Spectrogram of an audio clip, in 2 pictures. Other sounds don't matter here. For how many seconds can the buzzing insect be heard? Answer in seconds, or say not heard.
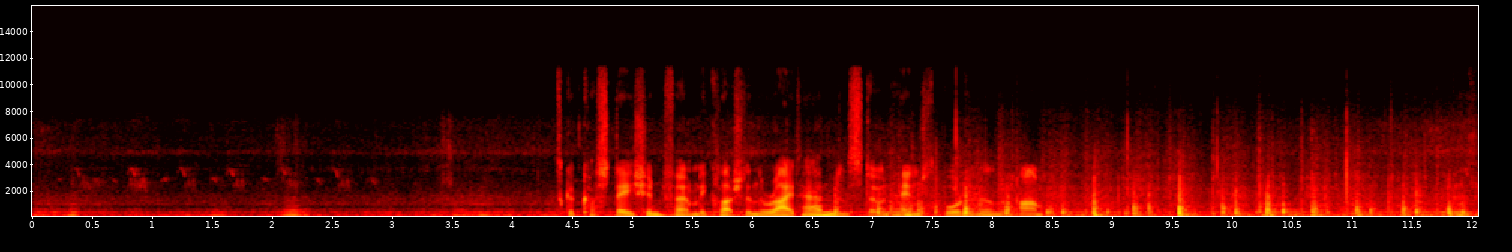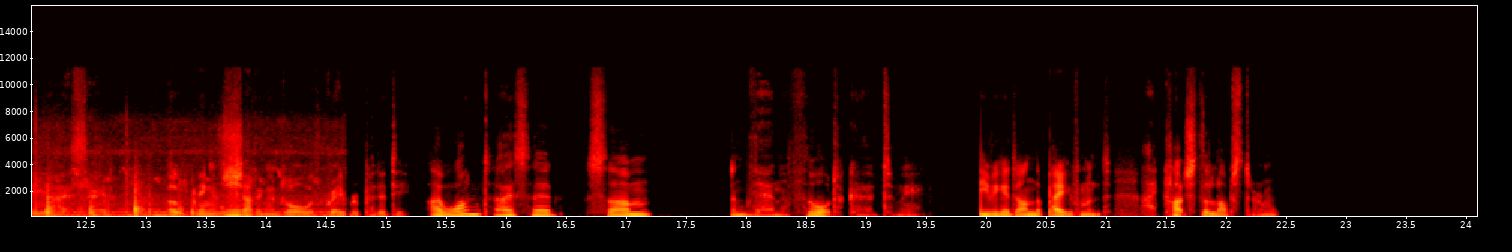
14 s.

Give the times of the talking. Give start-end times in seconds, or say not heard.
4.3-8.4, 11.8-22.4.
